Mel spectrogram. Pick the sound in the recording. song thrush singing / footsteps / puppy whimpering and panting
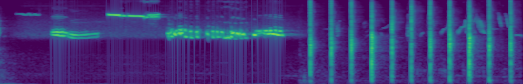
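song thrush singing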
